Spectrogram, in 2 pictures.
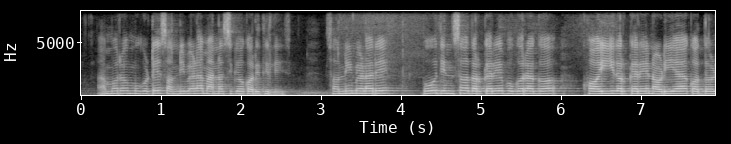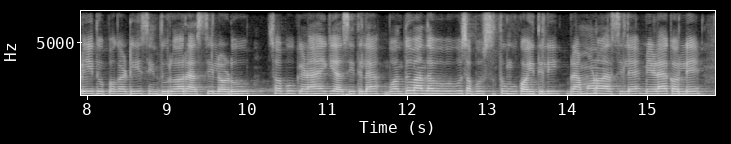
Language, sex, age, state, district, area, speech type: Odia, female, 30-45, Odisha, Dhenkanal, rural, spontaneous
